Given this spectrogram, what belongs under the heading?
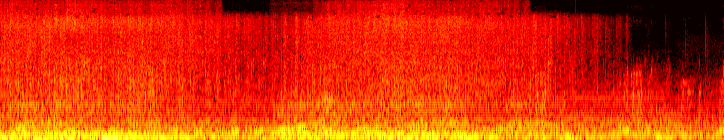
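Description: Rocket explosions boom continuously in the Doom II map The Beating Heart, a dense, loud, unbroken roar of blasts and fire with no clear gaps.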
